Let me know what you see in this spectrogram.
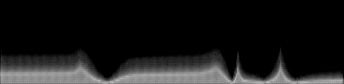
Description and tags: This is a recording of an analogue bass synthesizer, made by Focusrite Saffire Pro 26. It's a smooth sound with an instant attack and two final wobble created with an LFO.
The sound has been equalized and compressed and some reverb mixed with an aux.
140 bpm.
Good Fun.
bass, dub, dubstep, low, sub, synth, wobble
